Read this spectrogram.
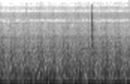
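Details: Royal Enfield UCE Bullet single after cam setting only (zero-to-zero, cleaned, no new parts) to cure a loud humming/droning engine noise: even, steady idle thump about four beats a second, no drone or knock; the noise is gone.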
